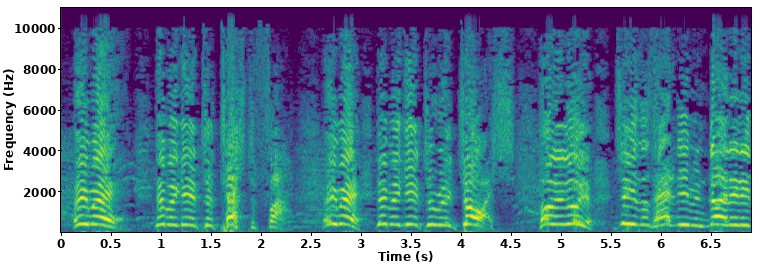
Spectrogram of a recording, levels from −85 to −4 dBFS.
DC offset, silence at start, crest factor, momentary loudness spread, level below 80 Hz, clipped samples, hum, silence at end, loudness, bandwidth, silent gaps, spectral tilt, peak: under 0.1%; 0 s; 10 dB; 12 LU; -40 dBFS; 0.6%; none; 0 s; -10 LUFS; 11 kHz; none; -2 dB/octave; 0 dBFS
